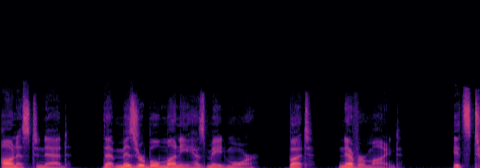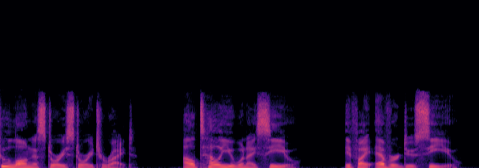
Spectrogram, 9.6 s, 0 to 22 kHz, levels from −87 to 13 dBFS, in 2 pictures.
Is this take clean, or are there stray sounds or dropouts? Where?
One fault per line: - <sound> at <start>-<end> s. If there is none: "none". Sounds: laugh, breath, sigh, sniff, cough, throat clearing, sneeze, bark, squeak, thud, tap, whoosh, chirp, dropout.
none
